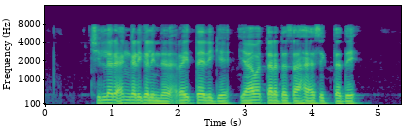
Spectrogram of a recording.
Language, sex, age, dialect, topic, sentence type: Kannada, male, 18-24, Coastal/Dakshin, agriculture, question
